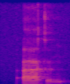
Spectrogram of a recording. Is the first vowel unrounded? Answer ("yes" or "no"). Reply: yes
